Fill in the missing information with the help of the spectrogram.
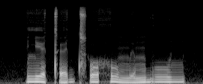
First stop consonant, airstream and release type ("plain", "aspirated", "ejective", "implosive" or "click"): ejective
